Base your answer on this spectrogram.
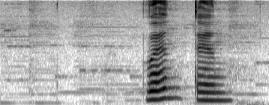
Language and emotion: Russian, neutral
